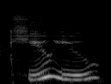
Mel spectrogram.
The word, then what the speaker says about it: quail: Q-U-A-I-L, quail. Q and U always are together. They have a qu sound.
